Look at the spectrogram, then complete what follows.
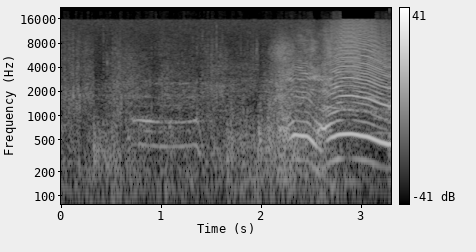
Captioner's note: yells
